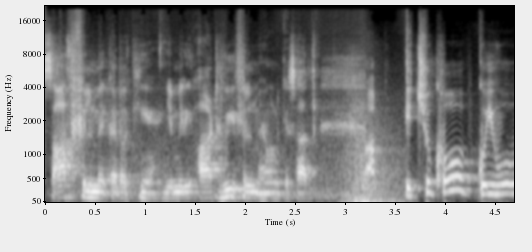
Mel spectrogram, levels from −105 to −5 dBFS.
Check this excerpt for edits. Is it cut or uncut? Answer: cut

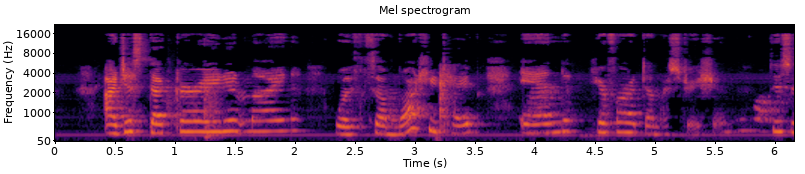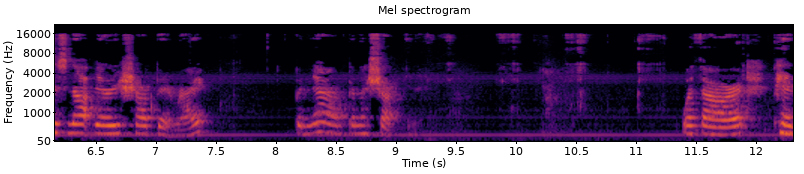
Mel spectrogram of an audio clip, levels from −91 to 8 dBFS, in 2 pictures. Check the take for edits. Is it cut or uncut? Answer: uncut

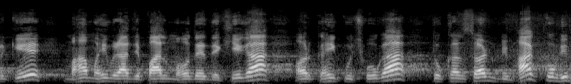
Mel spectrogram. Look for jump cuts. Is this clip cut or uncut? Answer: uncut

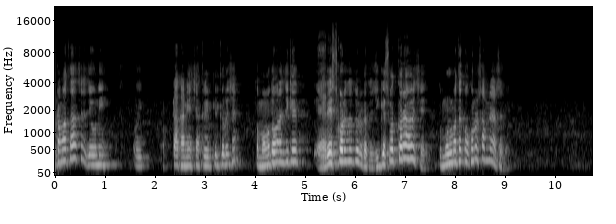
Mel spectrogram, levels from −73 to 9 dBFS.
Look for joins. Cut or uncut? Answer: uncut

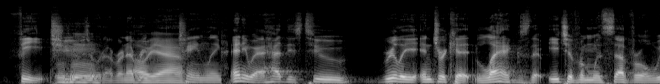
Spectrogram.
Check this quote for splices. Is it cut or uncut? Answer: cut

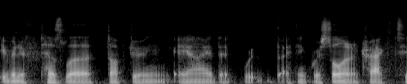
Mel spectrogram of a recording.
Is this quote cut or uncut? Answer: uncut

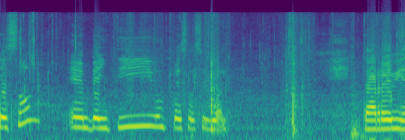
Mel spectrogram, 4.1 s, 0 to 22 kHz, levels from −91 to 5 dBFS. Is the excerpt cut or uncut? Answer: uncut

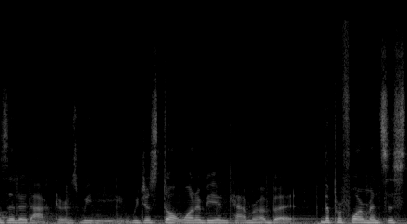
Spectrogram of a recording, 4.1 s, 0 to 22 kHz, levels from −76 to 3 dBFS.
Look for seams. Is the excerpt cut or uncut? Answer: cut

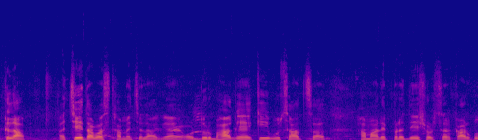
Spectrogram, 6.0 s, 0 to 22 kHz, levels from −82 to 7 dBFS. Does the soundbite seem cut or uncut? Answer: uncut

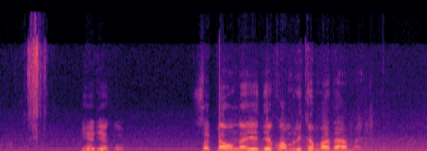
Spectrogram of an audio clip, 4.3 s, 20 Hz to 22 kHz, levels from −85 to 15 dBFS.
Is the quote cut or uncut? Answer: cut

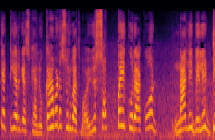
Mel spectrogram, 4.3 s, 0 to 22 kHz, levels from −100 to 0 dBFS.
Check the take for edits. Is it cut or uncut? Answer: uncut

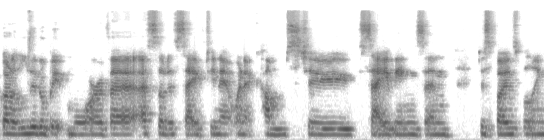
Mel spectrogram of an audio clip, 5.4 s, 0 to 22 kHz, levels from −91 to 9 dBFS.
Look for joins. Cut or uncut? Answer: uncut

